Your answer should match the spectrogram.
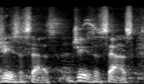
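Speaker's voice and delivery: softly said to a neighbor; quiet aside. Shown as a demonstration. Pastor prompting the congregation, said softly to a neighbor. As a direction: murmur it to the person next to you. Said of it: "Turn to a neighbor and say".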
